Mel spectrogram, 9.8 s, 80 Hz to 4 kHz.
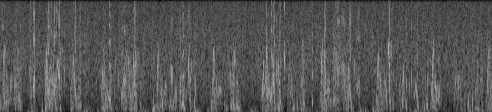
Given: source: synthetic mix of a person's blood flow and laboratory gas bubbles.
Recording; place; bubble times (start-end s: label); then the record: Doppler ultrasound of blood flow; precordium
0.00-0.18 s: bubbles
0.27-0.46 s: bubbles
0.57-0.74 s: bubbles
0.88-1.33 s: bubbles
1.40-1.66 s: bubbles
1.99-2.87 s: bubbles
3.05-3.12 s: bubbles
3.19-3.96 s: bubbles
4.19-4.36 s: bubbles
4.46-4.83 s: bubbles
5.20-5.73 s: bubbles
5.83-6.14 s: bubbles
6.21-6.30 s: bubbles
6.42-7.24 s: bubbles
7.62-8.80 s: bubbles
9.18-9.68 s: bubbles
9.73-9.85 s: bubbles
From the record:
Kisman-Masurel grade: 343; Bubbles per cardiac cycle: rolling drumbeat, 9 or more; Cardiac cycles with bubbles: 100%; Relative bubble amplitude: loud (0.450 to 0.775); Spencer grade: 3 (all of the cardiac periods contain showers or single bubble signals, but not dominating or overriding the cardiac motion signals); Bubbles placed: anywhere in the cardiac cycle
